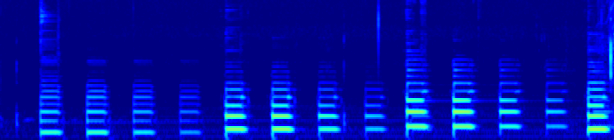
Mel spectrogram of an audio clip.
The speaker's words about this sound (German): Jetzt kann ich hier in so einem Knopf drehen und dann wird das Echo ein bisschen langsamer. Schaut mal, dann kommt es so. Dauert es ein bisschen, bis der Ton wieder zurückkommt von der Wand sozusagen.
